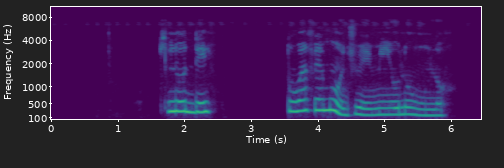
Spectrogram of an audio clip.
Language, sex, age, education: Yoruba, female, 15-29, tertiary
